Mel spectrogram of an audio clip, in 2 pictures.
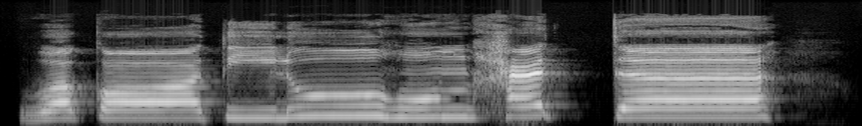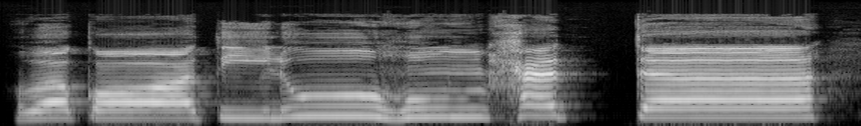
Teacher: وقاتلوہم، دیکھیے وقا، کاف کے پر کھڑی حرکات ہے تو اسے ہم دو حرکت کی برابر کھینچیں گے، اور وقاتلوہم، یہاں دیکھیں میم ساکن ہے اور میم ساکن کے بعد ہا آ رہا ہے، تو یہاں پر اظہار شفوی ہوگا اور ہم اسے بنا غننے کے پڑھیں گے۔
